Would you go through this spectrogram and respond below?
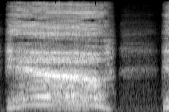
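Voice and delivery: raspy screamed word; mid scream. Shown as a demonstration. Coach trying a word with the technique, mid scream. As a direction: scream the word in the middle register. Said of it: "That's like a mid scream".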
